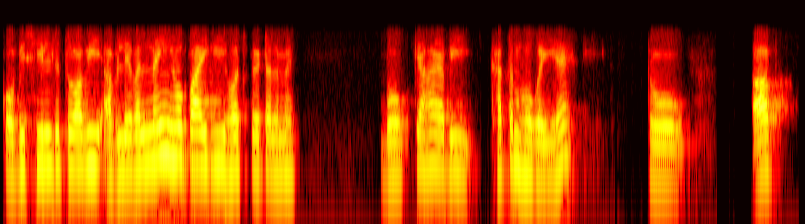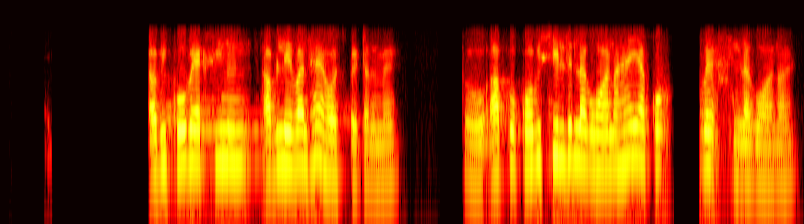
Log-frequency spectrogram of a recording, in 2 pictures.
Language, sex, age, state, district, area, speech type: Hindi, male, 18-30, Madhya Pradesh, Hoshangabad, urban, conversation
